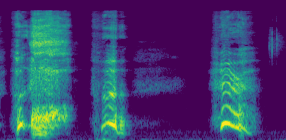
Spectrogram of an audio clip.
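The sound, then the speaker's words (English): A person gives three sharp, voiced gasps. The first is breathy and noisy, followed by a shorter one and, after a pause, a final rising-and-falling gasp, with no speech. “I'm going to step back and then gasp. But of course, when you gasp, there's a big intake of air.”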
